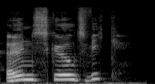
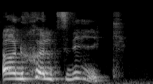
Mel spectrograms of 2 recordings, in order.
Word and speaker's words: Örnsköldsvik: Ørnskjoldsvik? – Okay. This O is an E. Ørnskjoldsvik. – Okay, who was the... Well, it's pronounced Örnsköldsvik.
